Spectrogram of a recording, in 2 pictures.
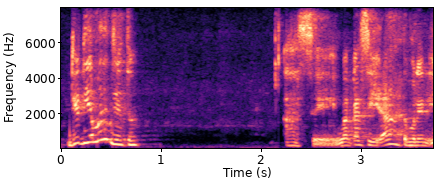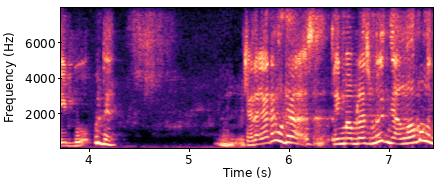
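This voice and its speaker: Bright-voiced woman giving a lively parenting talk. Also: on the high side, poor audio. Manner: animated, acts out mother and child in quotes. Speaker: parenting speaker.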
